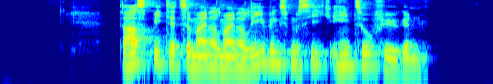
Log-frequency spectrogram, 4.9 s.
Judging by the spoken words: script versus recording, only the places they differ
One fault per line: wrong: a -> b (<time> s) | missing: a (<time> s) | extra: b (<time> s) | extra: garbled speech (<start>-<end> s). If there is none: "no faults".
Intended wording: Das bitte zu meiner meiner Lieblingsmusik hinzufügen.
no faults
